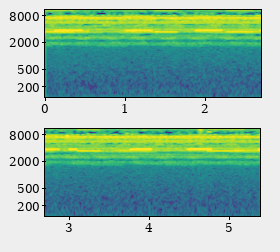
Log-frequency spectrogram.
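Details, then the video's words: Crickets chirping in a foggy field, a bright sustained high-pitched drone with louder chirp pulses rising above it about once a second, unbroken and without other sounds. "Tranquil Cricket Sounds In An Misty Field"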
